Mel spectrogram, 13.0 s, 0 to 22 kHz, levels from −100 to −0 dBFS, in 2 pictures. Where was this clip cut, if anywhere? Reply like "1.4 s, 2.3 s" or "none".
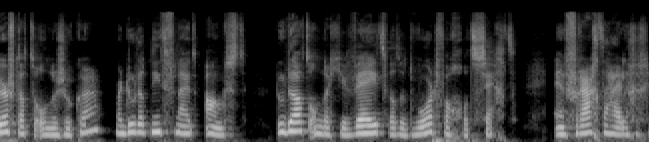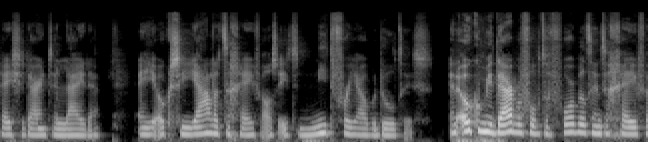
none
